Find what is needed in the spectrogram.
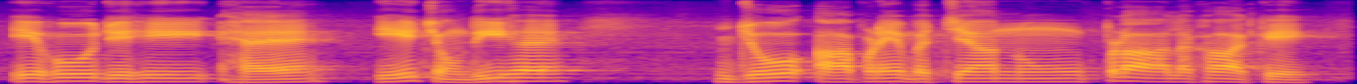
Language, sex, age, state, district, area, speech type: Punjabi, male, 30-45, Punjab, Fatehgarh Sahib, urban, spontaneous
